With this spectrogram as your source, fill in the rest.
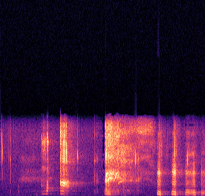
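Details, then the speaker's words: Girl with hiccups: several short, abrupt voiced catches in quick succession, with vocal sounds between them, while an adult laughs about the hiccups. "hiccups are funny aren't they"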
